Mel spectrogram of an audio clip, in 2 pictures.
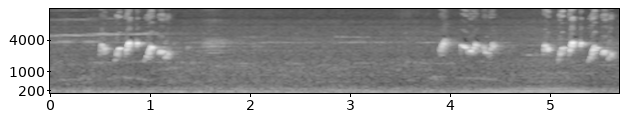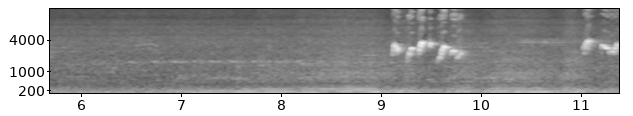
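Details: Vietnamese red-whiskered bulbul from Quang Nam repeats brief chirpy two- and three-note phrases every few seconds, partly masked by a loud low traffic-like rumble running through the recording.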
